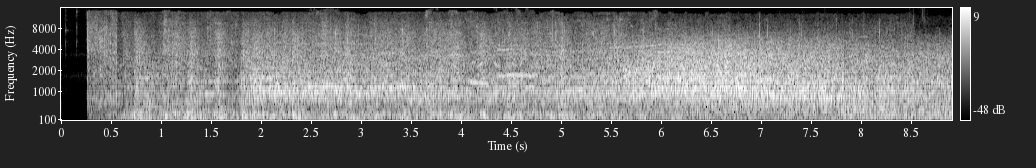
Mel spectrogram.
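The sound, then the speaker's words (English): A steady, loud roar of a formation of 70 aircraft passes over Buckingham Palace during the Jubilee for several seconds, mixed with wind buffeting and the murmur of a large outdoor crowd of people. “And they were in the letter, like in the formation of 70, and they flew over her head.”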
